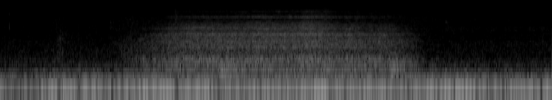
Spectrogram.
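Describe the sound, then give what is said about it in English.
One slow, deep breath drawn in through the nose during a calming relaxation session. It is quiet and airy, swelling in the middle and then fading away. “Deep breath in through your nose.”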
